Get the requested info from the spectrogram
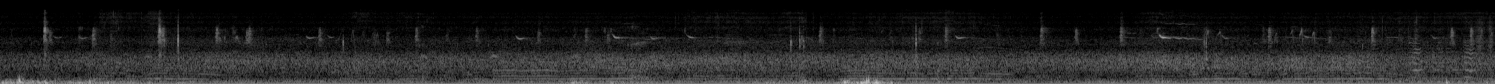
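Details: Carpenter bee robbing nectar from foxglove beard-tongue (Penstemon) blossoms in Marion, Ohio, USA, by slicing a hole in the corolla base; low droning buzz comes in bursts of a few seconds, with scattered high bird chirps and soft outdoor rumble.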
